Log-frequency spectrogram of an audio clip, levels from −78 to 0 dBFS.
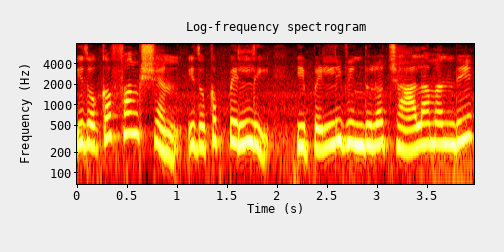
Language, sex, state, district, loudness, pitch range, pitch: Telugu, female, Telangana, Karimnagar, -12 LUFS, 245-290 Hz, 270 Hz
